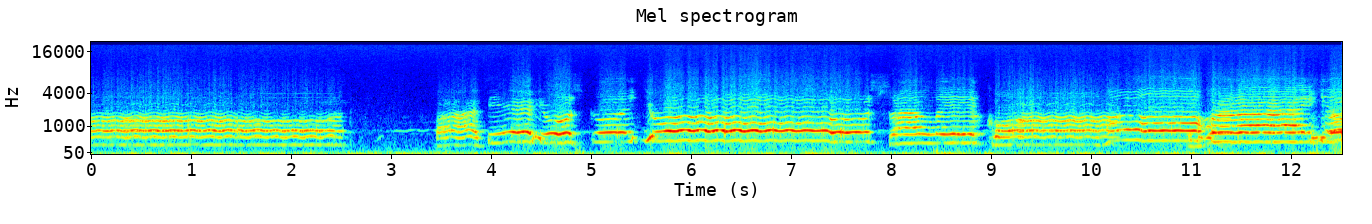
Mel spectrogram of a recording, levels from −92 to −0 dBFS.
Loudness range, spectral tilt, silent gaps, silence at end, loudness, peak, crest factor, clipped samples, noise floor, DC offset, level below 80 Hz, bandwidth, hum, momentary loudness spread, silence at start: 9 LU; -4 dB/octave; none; 0 s; -18 LUFS; -2 dBFS; 14 dB; under 0.1%; -41 dBFS; under 0.1%; -44 dBFS; 20 kHz; none; 11 LU; 0 s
